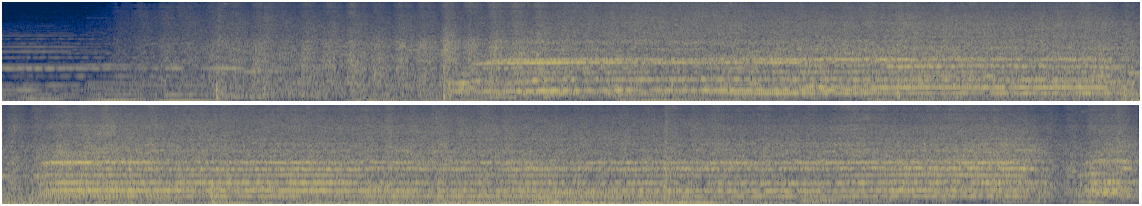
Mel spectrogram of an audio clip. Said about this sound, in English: The little train rumbled over the tracks. She was a happy little train.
